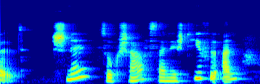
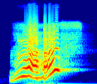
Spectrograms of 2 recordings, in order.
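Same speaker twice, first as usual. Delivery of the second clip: high, very loud sheep yelp; startled sheep; 12 semitones higher, 23 dB louder than usual. Acted. Sheep not understanding the wolf, startled bleat.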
